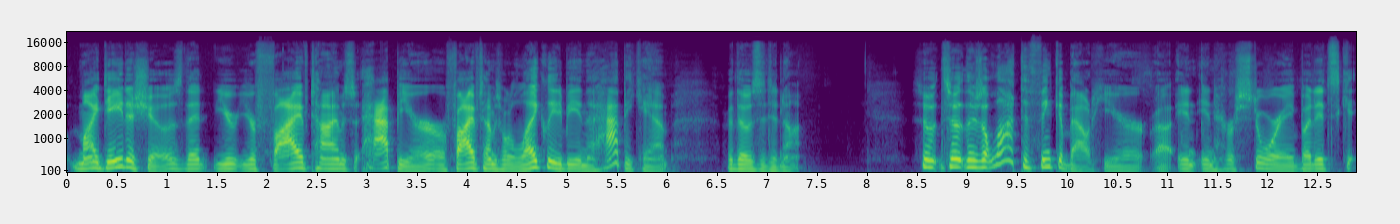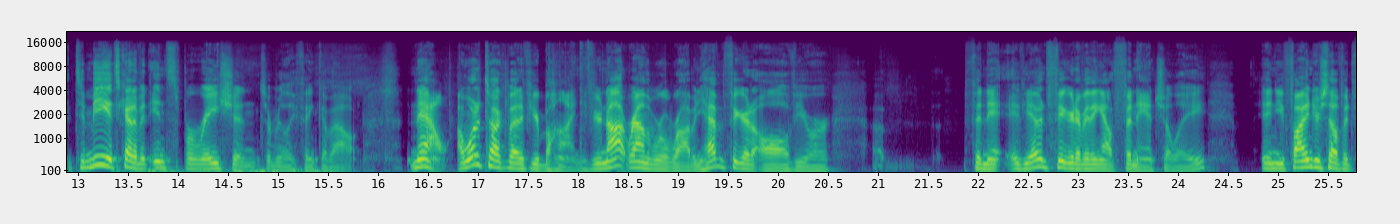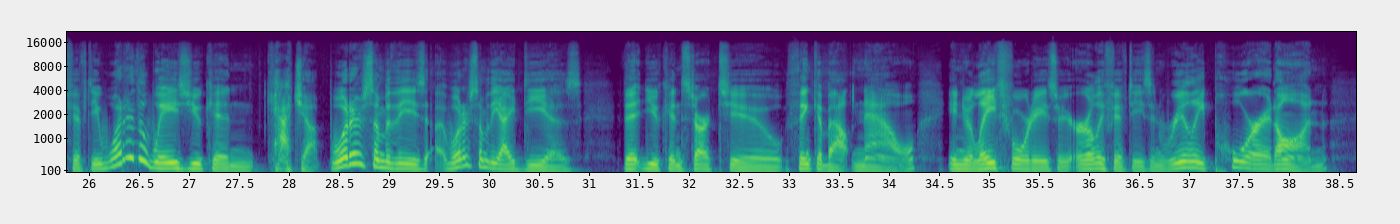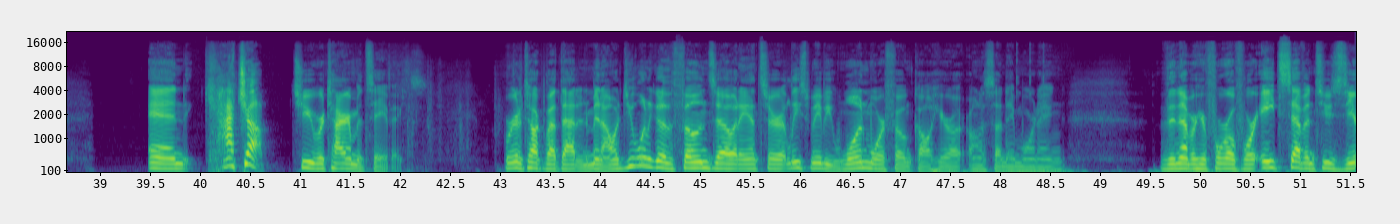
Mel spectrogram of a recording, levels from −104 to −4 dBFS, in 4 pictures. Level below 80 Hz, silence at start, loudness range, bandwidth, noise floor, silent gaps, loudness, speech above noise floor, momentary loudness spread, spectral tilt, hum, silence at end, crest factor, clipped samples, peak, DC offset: -52 dBFS; 0.05 s; 5 LU; 16 kHz; -84 dBFS; none; -27 LUFS; 58 dB; 14 LU; -5.5 dB/octave; none; 0 s; 24 dB; under 0.1%; -4 dBFS; under 0.1%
